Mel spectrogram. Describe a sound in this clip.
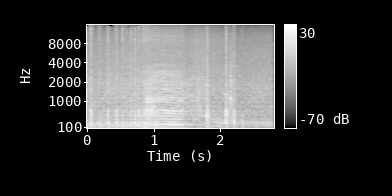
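A motorbike engine revs up sharply.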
